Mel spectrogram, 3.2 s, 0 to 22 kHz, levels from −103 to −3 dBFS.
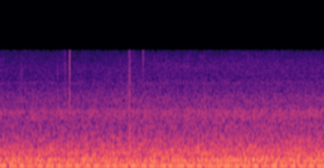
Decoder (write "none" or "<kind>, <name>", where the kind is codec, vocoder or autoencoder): none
